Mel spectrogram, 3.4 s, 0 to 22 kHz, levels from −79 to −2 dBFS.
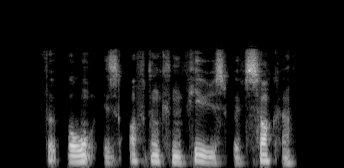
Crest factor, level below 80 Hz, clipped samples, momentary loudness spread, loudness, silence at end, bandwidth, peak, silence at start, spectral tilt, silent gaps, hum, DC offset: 20 dB; -54 dBFS; under 0.1%; 14 LU; -23 LUFS; 0.5 s; 7.8 kHz; -4 dBFS; 0.5 s; -5 dB/octave; none; none; under 0.1%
